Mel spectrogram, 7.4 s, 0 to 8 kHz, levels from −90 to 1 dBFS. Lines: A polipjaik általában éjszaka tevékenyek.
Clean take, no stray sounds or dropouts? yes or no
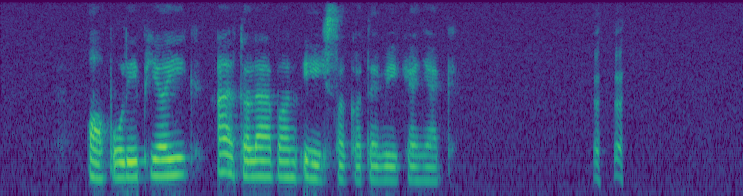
no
